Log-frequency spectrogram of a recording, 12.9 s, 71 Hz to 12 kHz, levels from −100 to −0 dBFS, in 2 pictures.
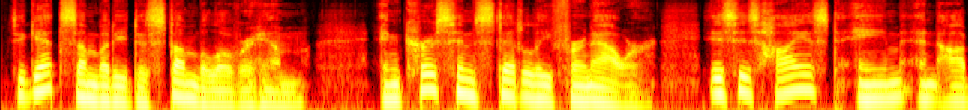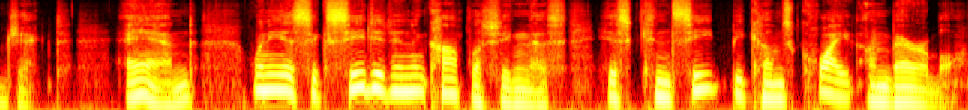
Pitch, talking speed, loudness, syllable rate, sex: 125 Hz, 155 wpm, -17 LUFS, 5.1 syllables/s, male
